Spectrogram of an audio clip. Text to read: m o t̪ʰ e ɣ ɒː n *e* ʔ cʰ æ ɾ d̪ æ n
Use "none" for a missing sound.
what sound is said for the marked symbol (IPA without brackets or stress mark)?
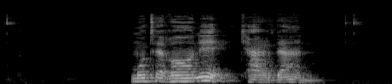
e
